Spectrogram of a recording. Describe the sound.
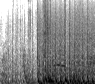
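Loud gunfire in a shooter video game, where a team has switched back to a sniper rifle; rapid overlapping shots grow denser and louder after a quieter opening and continue without pause.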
